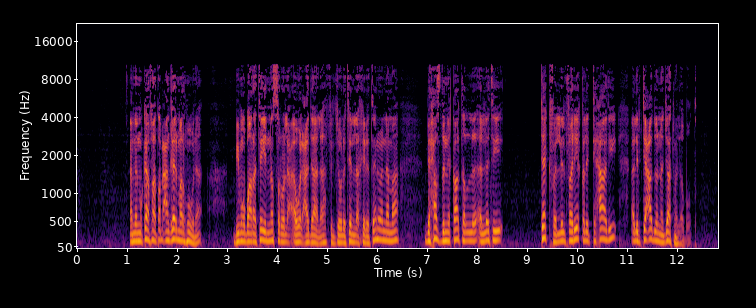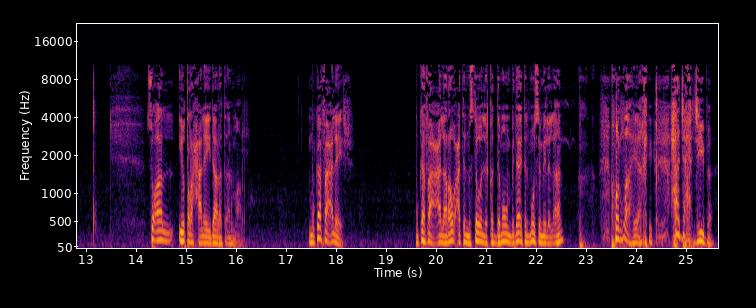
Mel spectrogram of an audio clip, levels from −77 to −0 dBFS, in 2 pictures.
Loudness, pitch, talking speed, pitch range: -20 LUFS, 140 Hz, 110 wpm, 115-155 Hz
